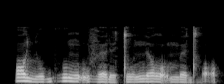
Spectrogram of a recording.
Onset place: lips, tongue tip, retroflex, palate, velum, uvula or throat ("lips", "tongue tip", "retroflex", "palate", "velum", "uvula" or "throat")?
palate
